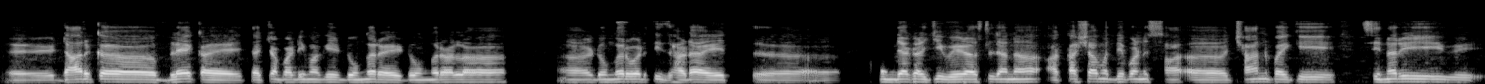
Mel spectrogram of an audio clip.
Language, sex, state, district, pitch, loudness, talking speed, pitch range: Marathi, male, Goa, North and South Goa, 115 Hz, -15 LUFS, 100 wpm, 110-120 Hz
